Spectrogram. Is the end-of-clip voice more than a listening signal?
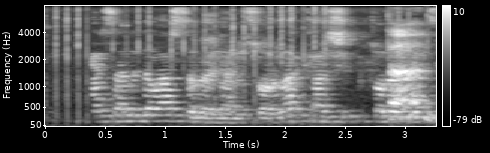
Yes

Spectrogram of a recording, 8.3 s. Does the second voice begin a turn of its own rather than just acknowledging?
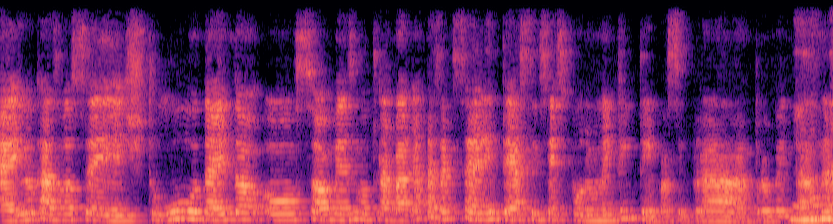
Yes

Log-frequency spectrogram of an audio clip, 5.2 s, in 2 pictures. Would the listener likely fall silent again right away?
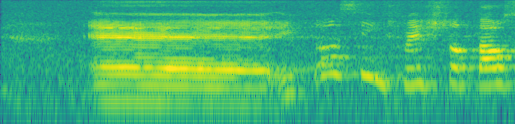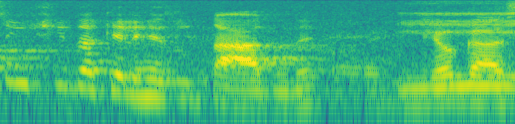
No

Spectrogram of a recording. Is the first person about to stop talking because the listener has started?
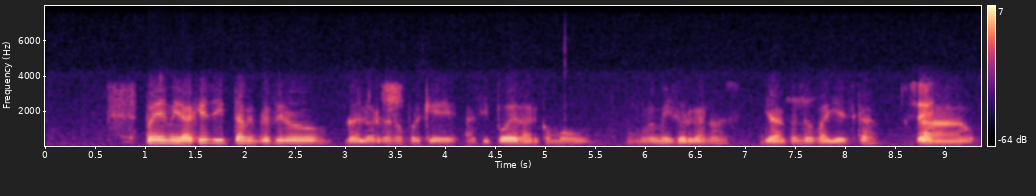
No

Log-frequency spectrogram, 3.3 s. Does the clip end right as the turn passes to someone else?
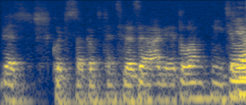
Yes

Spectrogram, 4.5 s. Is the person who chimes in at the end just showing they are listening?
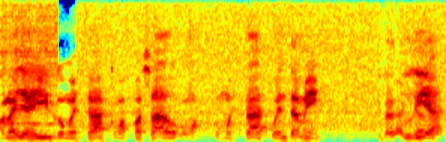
No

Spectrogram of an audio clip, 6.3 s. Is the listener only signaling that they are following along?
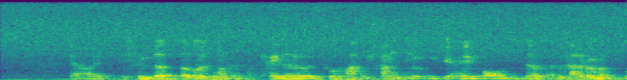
No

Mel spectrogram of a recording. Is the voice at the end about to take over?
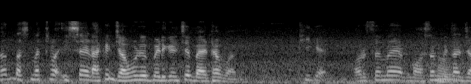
No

